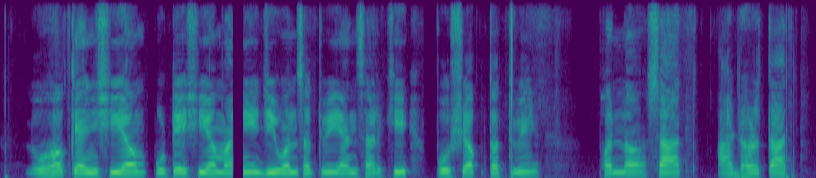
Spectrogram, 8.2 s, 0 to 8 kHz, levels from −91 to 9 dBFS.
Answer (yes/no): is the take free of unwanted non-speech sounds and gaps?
no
